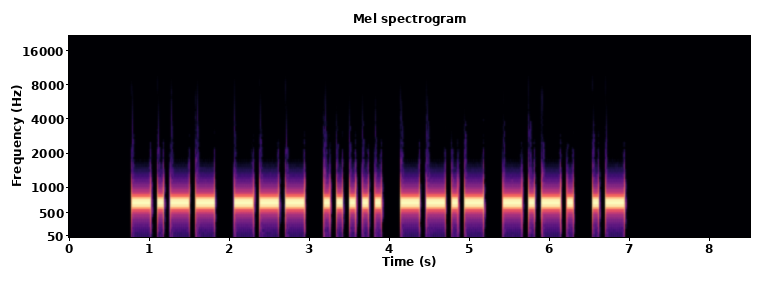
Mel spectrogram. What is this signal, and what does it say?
Morse code, heard as a keyed tone, about 15 wpm, 700 Hz. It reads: YO5QCA
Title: DXCC-100 Call Signs - 6 Characters - 15wpm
